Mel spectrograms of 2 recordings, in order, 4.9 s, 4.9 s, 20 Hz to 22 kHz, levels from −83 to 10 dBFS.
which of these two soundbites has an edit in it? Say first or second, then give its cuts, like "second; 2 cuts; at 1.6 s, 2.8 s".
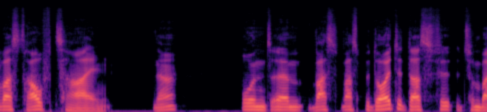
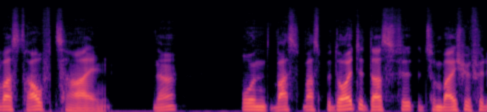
second; 1 cut; at 2.7 s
